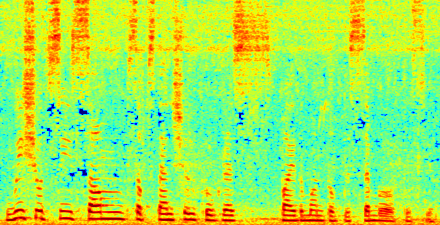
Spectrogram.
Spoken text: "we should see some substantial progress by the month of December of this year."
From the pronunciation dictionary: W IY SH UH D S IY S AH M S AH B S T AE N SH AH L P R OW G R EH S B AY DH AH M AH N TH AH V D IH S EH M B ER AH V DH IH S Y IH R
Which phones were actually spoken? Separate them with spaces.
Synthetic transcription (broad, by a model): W IY SH UH D S IY S AH M S AH B S T AE N SH AH L P R OW G R EH S B AY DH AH M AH N T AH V D IH S EH M B ER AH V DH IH S Y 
